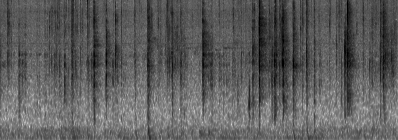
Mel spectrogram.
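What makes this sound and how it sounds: A metal utility-knife blade scrapes and carves powdery, crumbly flakes off the edge of a solid, dry, hand-sized white oval bar of soap held in one hand. The result is a quiet, irregular series of short, crisp, dry scratches and ticks, bright and high with almost no low end, each dying away almost instantly.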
